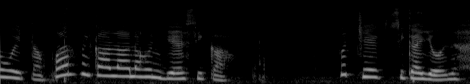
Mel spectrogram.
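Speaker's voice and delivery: normal talking voice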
